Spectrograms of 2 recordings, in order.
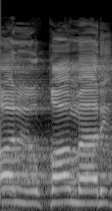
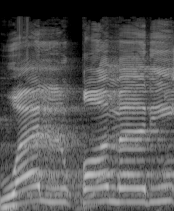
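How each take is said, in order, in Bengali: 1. এটি অগোলাকার ঠোঁটে 'a' ধ্বনি দিয়ে শুরু হয়। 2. এটি গোলাকার ঠোঁটে 'w' ধ্বনি দিয়ে শুরু হয়।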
